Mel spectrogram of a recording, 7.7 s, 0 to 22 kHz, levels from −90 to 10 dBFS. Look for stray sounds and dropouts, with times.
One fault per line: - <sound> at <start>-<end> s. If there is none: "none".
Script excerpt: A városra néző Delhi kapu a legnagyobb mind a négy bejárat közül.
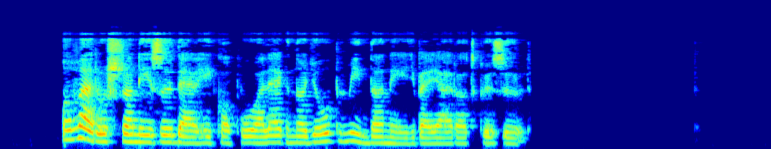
none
